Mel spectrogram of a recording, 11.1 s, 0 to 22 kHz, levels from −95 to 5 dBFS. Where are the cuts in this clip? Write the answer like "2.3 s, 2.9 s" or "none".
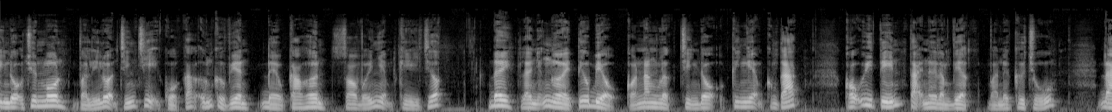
none

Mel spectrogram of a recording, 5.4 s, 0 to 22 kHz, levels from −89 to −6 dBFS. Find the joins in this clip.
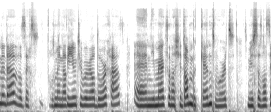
1.3 s, 2.6 s

